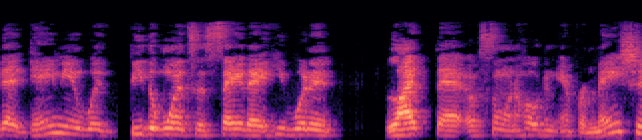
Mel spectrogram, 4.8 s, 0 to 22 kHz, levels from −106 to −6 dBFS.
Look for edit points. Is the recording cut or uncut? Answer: uncut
